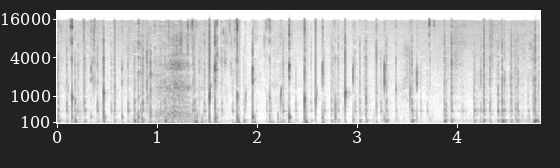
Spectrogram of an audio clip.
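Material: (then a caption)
Cardboard. A hollow white printed cardboard product box, held in both hands, is tapped and scratched with fingertips and nails close to the microphone. Quick, dull, low thumps tumble out in an uneven stream, mixed with a brief soft scratching rustle near the one-second mark.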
